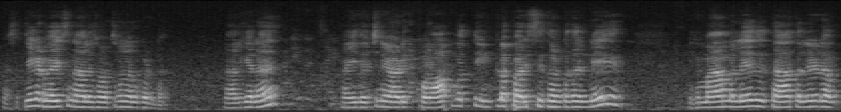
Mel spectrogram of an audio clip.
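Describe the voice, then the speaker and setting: A man's voice: high voice, fairly even intonation, brisk, pauses often. Man teaching a Bible lesson, echoey. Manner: repetitive, asks questions of listeners. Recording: roomy echo.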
